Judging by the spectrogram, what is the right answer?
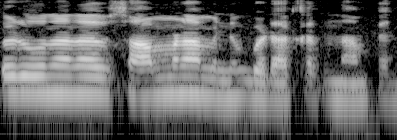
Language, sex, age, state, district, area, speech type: Punjabi, female, 45-60, Punjab, Gurdaspur, urban, spontaneous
